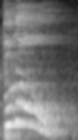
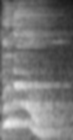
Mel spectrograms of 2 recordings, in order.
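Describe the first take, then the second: First: Loud, higher, barked command; king repeating his death sentence; shouted order. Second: Loud, higher, barked command; king condemning the priests; shouted order. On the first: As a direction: shout the kill order again. Saul orders execution again. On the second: Saul orders execution. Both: Acted.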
